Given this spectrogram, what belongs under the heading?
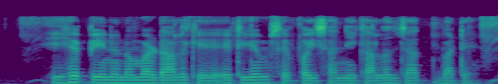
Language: Bhojpuri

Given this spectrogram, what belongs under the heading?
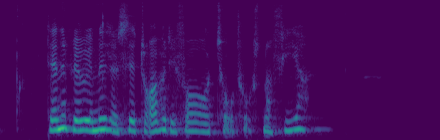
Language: Danish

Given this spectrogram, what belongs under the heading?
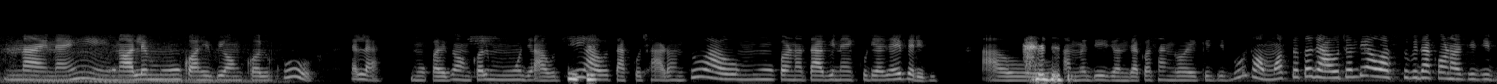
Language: Odia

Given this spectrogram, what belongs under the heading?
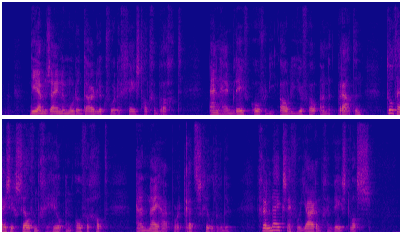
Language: Dutch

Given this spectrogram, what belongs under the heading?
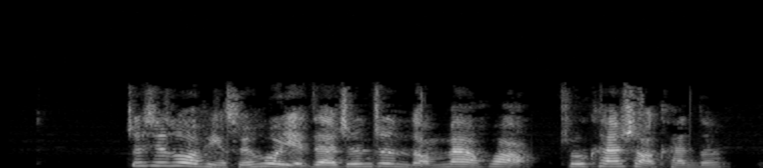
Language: Chinese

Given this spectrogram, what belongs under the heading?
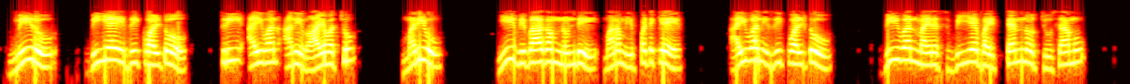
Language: Telugu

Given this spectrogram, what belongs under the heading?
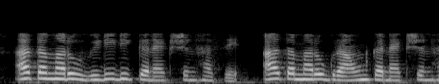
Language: Gujarati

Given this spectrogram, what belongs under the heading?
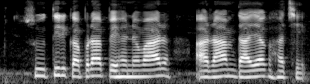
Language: Magahi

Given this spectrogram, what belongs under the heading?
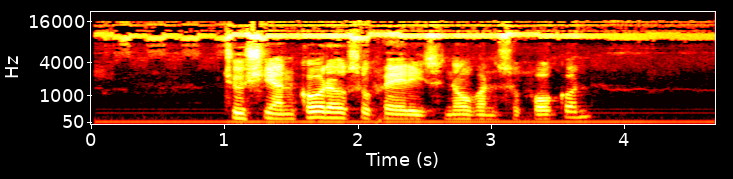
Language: Esperanto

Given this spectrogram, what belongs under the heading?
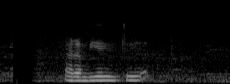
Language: Sinhala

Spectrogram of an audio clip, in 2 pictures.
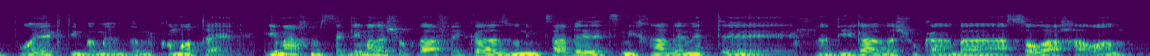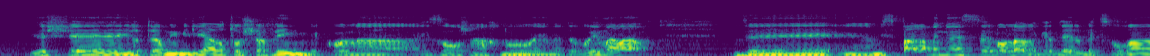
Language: Hebrew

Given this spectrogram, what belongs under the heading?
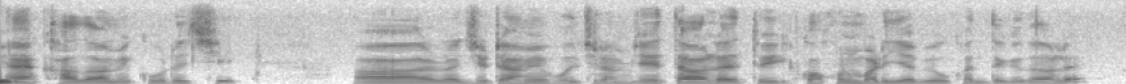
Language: Bangla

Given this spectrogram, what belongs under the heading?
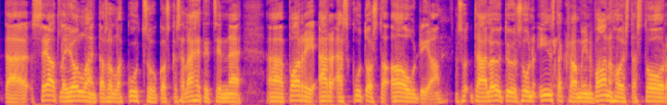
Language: Finnish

